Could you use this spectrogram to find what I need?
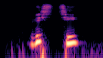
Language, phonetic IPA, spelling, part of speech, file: Russian, [vʲɪˈsʲtʲi], везти, verb, Ru-везти.ogg
- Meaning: 1. to convey, to carry (by vehicle), to deliver, to transport 2. to be lucky, to have luck, to work out for, to succeed, to be successful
